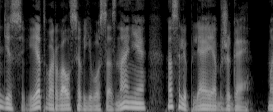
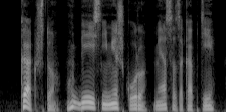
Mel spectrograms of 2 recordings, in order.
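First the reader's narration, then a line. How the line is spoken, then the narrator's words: Plain. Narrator (Russian): ответил Сева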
